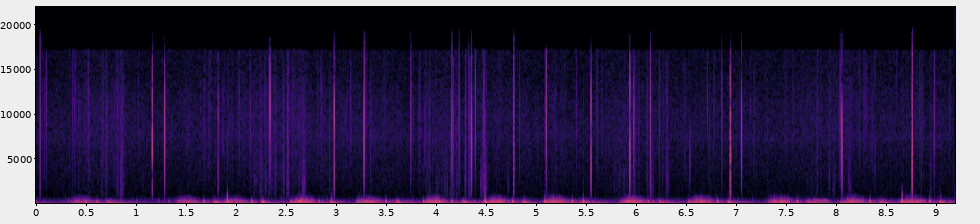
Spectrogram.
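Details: Systolic murmur with irregular rhythm (atrial fibrillation).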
